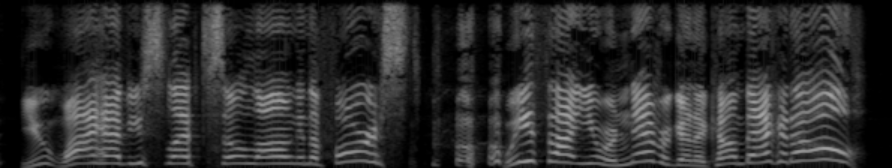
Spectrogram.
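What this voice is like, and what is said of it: Southern-accented character voice. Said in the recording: “Oh, now she's Southern.”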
